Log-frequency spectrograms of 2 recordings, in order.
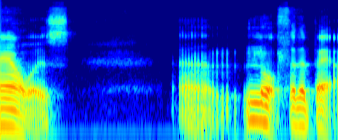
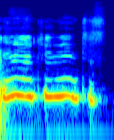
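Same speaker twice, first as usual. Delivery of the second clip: high coaxing. Retold or imitated. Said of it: "I was like".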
